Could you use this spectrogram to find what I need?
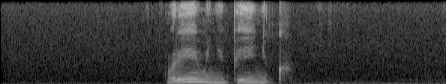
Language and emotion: Russian, neutral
